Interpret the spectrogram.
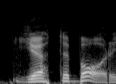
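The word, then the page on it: Göteborg: ˌʝœtəˈbɔrj; Swedish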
